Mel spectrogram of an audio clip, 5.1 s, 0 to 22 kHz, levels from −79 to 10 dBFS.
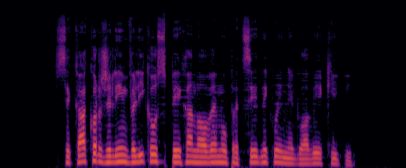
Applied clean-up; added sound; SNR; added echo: neural mask model DeepFilterNet 3.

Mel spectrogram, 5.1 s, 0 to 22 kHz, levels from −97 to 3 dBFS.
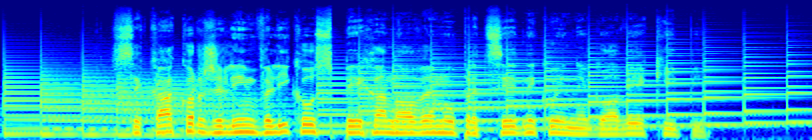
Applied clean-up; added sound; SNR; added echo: none; Keyboard (musical); 9 dB; none.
